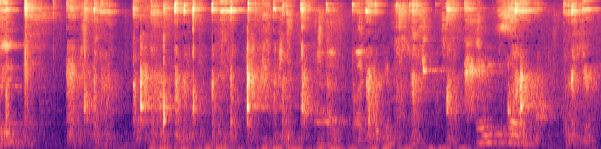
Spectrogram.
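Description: Celluloid-type table tennis ball clicking off bats and bouncing on the table in play: a run of sharp, irregular clicks, the loudest about two and a half seconds in, with voices in the hall behind them.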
